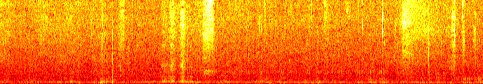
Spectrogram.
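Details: Two domestic kittens, the larger one sucking on the ears of the smaller: a steady low rumbling purr runs throughout, with a few soft clicks and rustles on top.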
